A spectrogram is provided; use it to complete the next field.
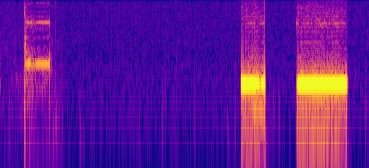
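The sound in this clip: Answering machine tones sound after a recorded greeting: one short, higher beep, then a long silence, then two louder, lower tones, the second lasting longer than the first.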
